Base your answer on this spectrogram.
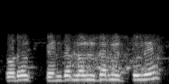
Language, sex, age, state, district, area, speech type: Telugu, male, 30-45, Andhra Pradesh, Kadapa, rural, conversation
